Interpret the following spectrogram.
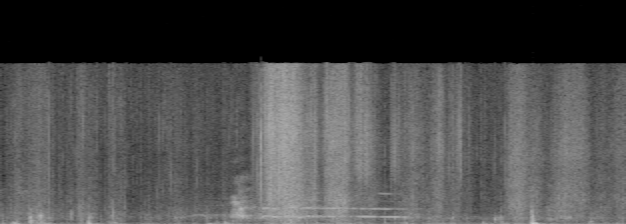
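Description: Rubber tire flap being pushed and tucked by hand inside a large tube-type tractor tire, with scattered rubbing and knocking handling noises and one sharp thump a little after five seconds in.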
